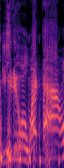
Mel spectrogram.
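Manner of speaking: super smoky voice with big growl.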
